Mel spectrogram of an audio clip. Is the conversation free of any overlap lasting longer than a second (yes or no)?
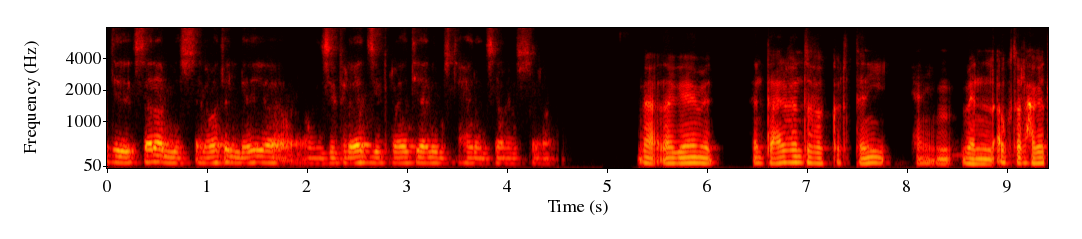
yes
